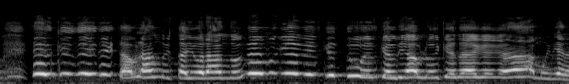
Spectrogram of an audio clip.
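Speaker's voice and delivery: hammed-up crying chatter; mock crying while talking. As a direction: act a girl blubbering and talking at once. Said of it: "Llora y hablando, llorando y hablando".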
